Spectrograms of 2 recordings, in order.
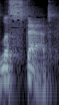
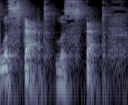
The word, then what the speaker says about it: Lestat: Gotta keep that in mind, how his name is pronounced. Lestat.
